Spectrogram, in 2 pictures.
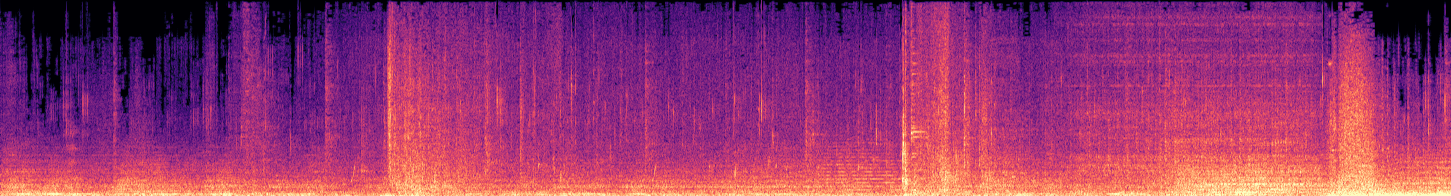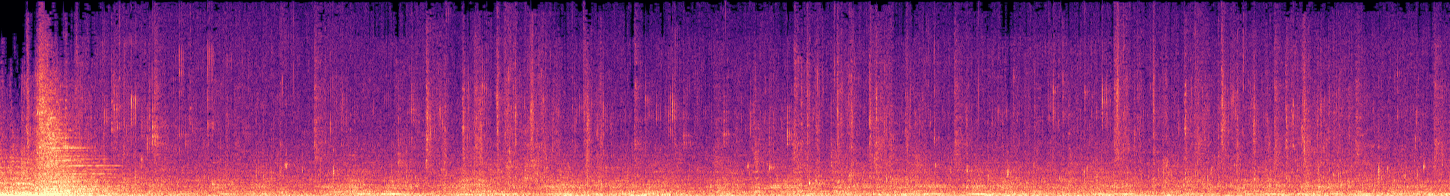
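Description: A steady low mechanical hum drones throughout.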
